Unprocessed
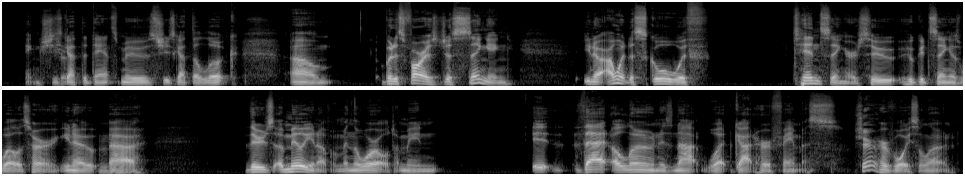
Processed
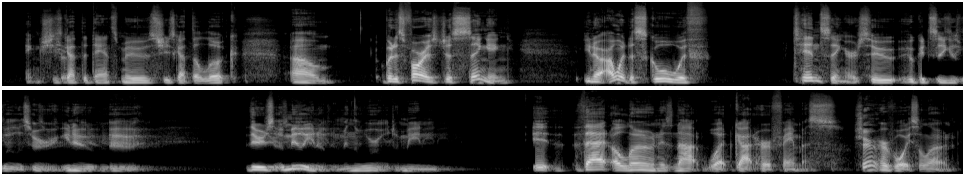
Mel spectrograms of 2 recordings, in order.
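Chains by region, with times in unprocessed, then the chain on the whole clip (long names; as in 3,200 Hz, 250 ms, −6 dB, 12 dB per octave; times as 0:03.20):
0:09.19–0:14.95: Chebyshev band-stop filter 340–1,600 Hz, order 4 + repeating echo 144 ms, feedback 33%, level −17 dB
whole clip: Butterworth high-pass 190 Hz 96 dB per octave; high-shelf EQ 11,000 Hz −4.5 dB; level +3.5 dB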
